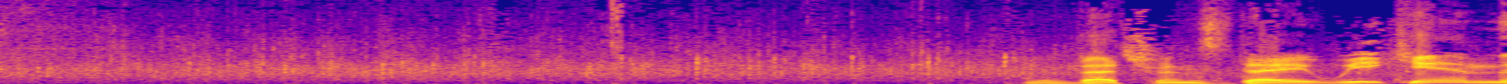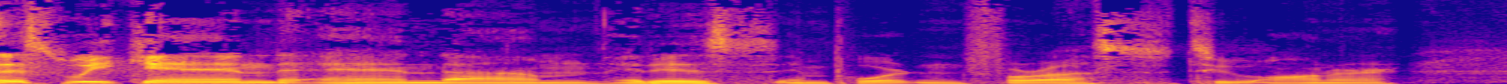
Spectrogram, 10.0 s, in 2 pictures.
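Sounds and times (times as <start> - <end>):
audience applause: 0.0 - 5.8
speech: 3.4 - 10.0.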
